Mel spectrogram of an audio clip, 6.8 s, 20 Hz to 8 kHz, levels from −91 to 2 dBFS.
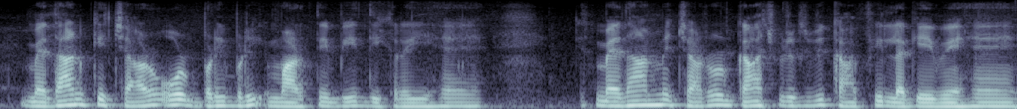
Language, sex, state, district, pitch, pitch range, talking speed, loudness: Hindi, male, Bihar, Araria, 115 Hz, 105-125 Hz, 185 wpm, -18 LUFS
